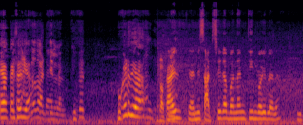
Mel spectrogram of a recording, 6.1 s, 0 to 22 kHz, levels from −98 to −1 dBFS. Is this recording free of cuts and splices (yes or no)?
no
